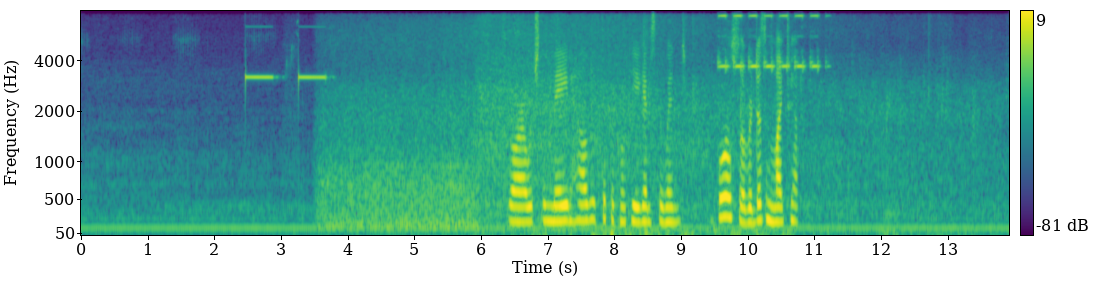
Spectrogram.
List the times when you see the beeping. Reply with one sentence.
You can hear the beeping from 2.5 to 3.8 s and from 9.6 to 11.2 s.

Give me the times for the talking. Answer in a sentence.
You can hear the talking from 6.4 to 10.8 s.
